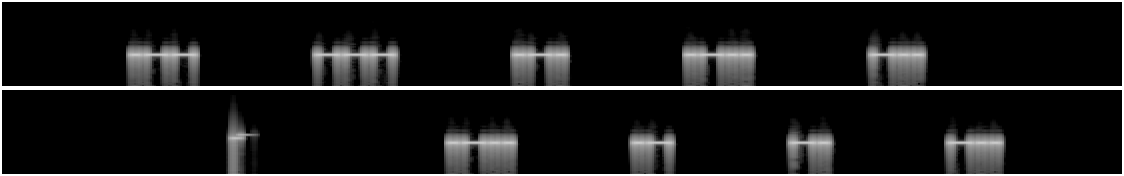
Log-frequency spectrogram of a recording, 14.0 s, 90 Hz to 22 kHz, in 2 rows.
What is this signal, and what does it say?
Morse code, heard as a keyed tone, about 28 wpm, spaced as for 10 wpm, 700 Hz. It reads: WORLD LAND
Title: 6x Character Spacing - Top 200 Words - 28wpm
